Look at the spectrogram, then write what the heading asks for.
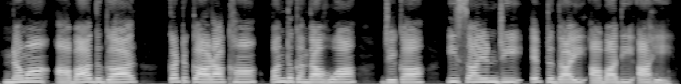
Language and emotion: Sindhi, neutral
